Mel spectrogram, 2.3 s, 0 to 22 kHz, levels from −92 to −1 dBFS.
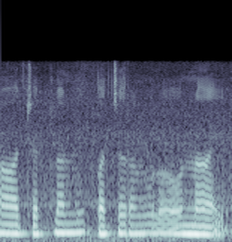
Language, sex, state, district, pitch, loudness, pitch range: Telugu, male, Telangana, Hyderabad, 145 Hz, -14 LUFS, 140-150 Hz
